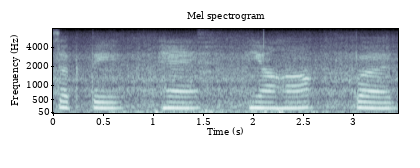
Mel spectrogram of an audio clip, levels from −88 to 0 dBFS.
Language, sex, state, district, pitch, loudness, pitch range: Hindi, female, Chandigarh, Chandigarh, 200 Hz, -13 LUFS, 195-205 Hz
